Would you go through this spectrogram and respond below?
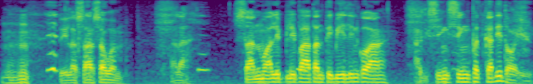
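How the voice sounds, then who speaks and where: A man's voice: medium pitch, steady tone, normal speed, crowd noise, lightly acted. A man acting a struggling, jobless father who is firm with his young daughter, in an Ilocano radio drama with an Ilocano accent. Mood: gently firm.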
